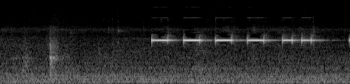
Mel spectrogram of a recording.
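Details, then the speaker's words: Zoll M Series monitor powering on after an end-tidal CO2 (capnography) sensor is connected, in a product in-service demonstration: a faint click, then a series of short high-pitched start-up beeps. "We're going to find the connector on the back of the M series and we're going to connect the sensor like this and turn on the monitor."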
